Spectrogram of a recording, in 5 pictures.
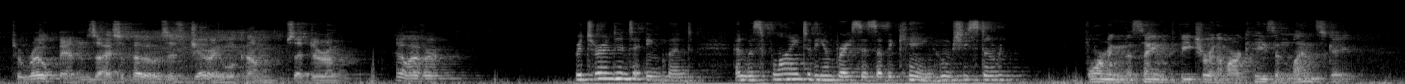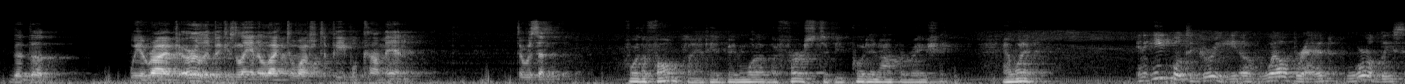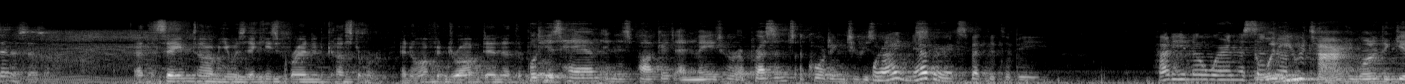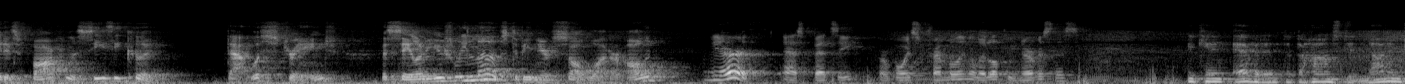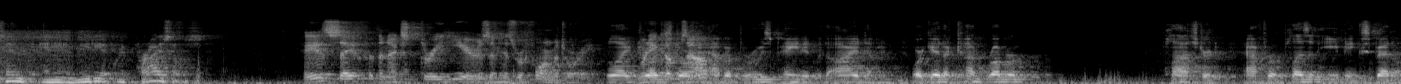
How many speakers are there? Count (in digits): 10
